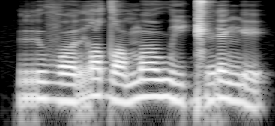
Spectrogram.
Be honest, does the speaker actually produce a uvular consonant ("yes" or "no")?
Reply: no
